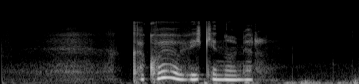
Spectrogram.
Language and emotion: Russian, neutral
